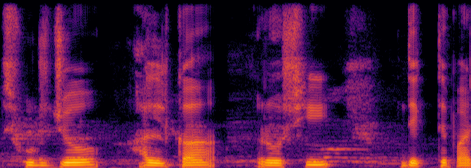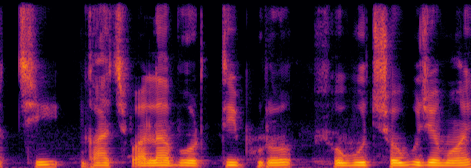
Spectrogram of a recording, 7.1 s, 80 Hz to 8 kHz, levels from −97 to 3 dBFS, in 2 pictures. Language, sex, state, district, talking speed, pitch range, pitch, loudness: Bengali, male, West Bengal, Dakshin Dinajpur, 85 wpm, 110-120 Hz, 115 Hz, -21 LUFS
